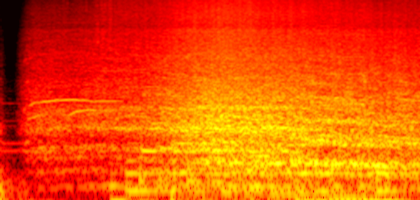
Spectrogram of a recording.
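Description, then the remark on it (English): Race car engines roar as the drivers race into their fifth lap around the track, in a dense, continuous wall of noise that swells louder after a couple of seconds and stays intense, with no voices. “By the time the drivers were roaring into their fifth lap”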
